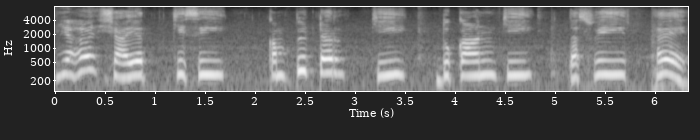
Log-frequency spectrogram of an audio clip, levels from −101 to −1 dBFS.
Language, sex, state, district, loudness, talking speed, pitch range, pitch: Hindi, female, Madhya Pradesh, Dhar, -15 LUFS, 85 wpm, 260-275 Hz, 270 Hz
